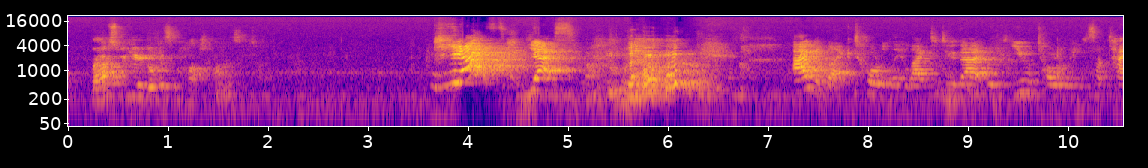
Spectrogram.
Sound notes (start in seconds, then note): 4.9 audience laughs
